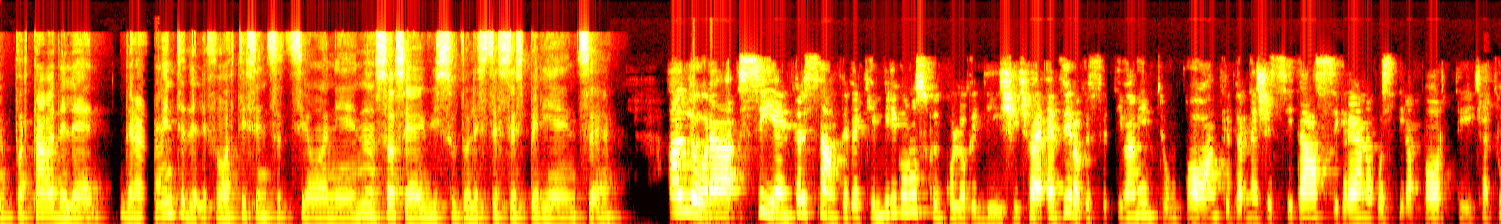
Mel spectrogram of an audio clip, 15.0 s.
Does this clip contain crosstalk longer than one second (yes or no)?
no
